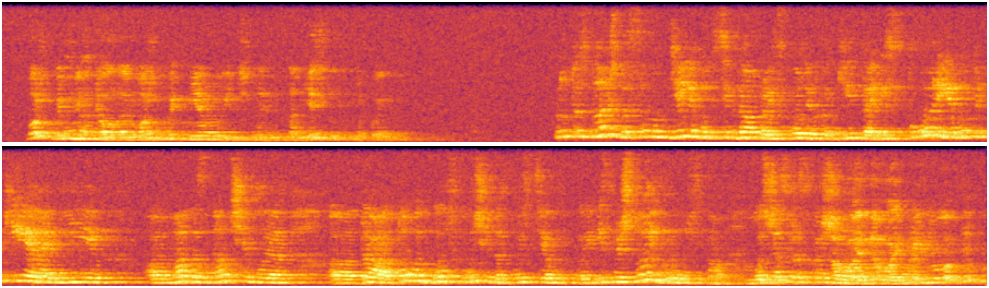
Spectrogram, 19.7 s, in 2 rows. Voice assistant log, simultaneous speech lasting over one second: none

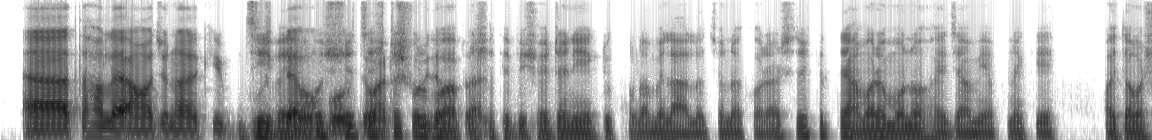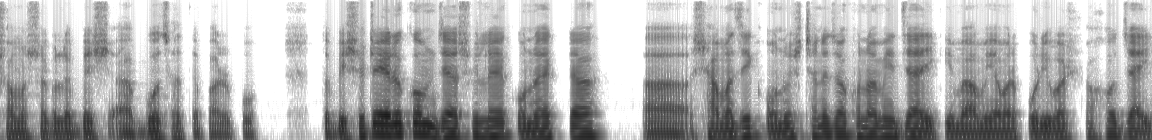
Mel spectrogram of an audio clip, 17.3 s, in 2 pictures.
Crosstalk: present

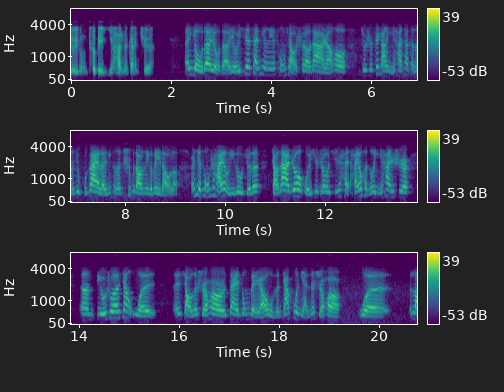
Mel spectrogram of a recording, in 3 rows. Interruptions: none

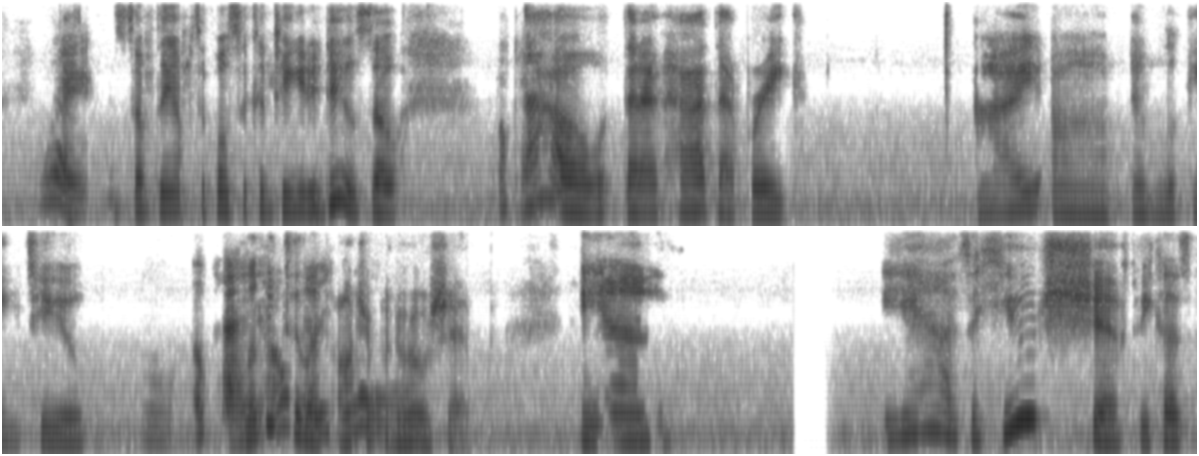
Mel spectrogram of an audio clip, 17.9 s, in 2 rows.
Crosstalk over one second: present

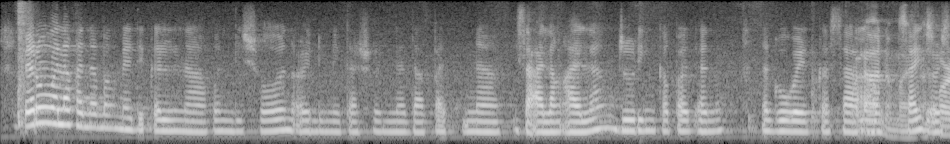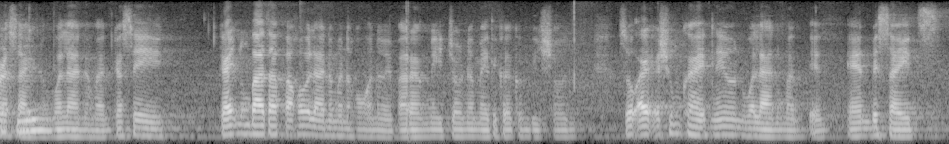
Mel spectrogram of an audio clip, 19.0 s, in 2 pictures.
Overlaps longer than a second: present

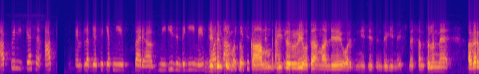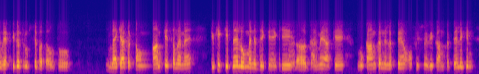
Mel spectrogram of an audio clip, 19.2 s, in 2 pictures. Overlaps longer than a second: present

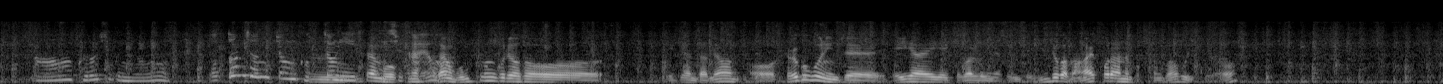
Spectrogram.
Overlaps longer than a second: present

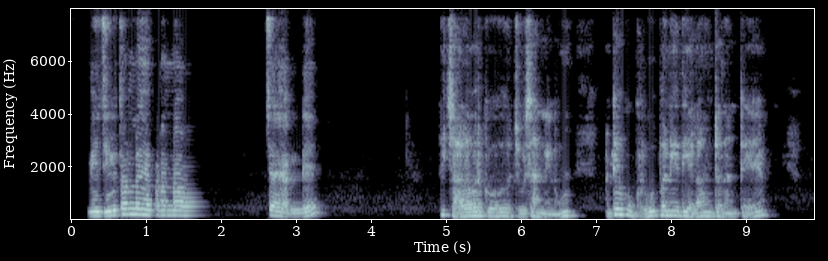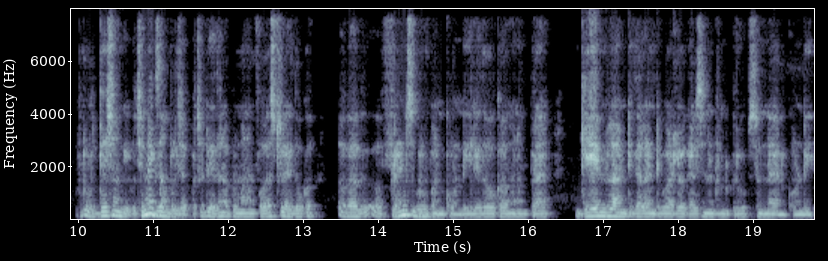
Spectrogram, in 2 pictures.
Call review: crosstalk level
none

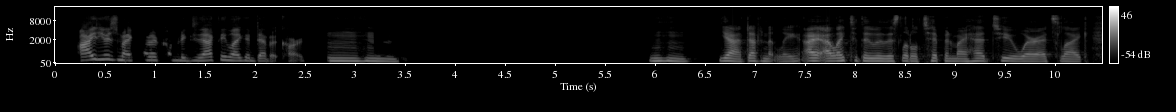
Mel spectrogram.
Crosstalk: none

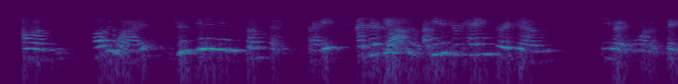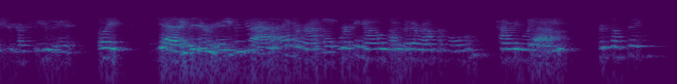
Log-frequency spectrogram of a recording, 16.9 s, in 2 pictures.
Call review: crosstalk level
present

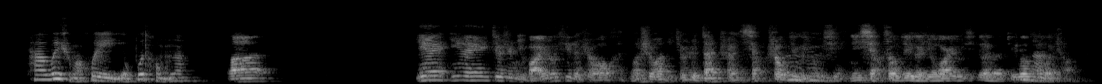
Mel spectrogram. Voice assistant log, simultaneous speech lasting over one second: none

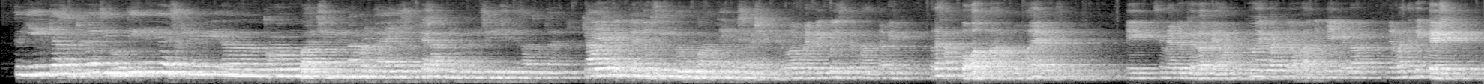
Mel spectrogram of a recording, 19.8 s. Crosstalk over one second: present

